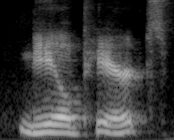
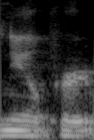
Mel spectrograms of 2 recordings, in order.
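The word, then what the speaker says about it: Neil Peart: so it's i wonder whose name is more mispronounced uh yours by ed or neil pierce by everybody yeah cause forever i i think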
